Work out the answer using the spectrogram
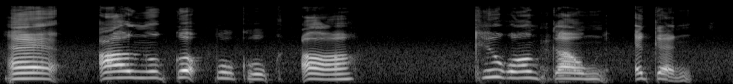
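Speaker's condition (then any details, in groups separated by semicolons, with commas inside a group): Cerebral palsy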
